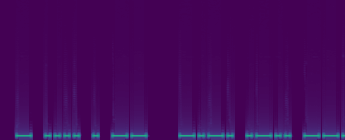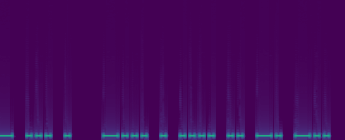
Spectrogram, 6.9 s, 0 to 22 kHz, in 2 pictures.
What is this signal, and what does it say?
Morse code, heard as a keyed tone, about 25 wpm, 700 Hz. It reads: THEM CLOSE BEHIND
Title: Sentences from Top 1000 Words - Review Part 1 - 25wpm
